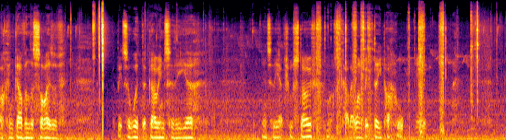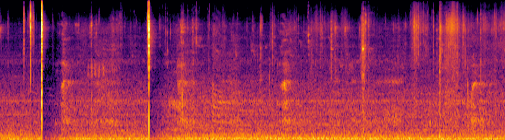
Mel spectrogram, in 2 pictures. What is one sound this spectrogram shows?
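A small wood fire crackles softly.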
